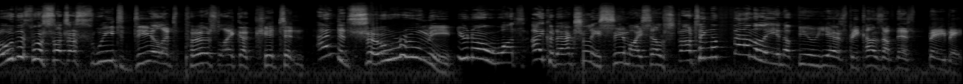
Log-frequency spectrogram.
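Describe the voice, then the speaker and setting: A high-pitched, cartoonish character voice with a theatrical tone moves through very wide pitch swings at a fairly slow pace. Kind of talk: mock-grand riddle voice.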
